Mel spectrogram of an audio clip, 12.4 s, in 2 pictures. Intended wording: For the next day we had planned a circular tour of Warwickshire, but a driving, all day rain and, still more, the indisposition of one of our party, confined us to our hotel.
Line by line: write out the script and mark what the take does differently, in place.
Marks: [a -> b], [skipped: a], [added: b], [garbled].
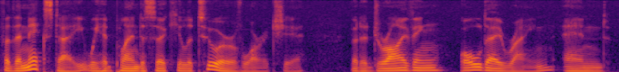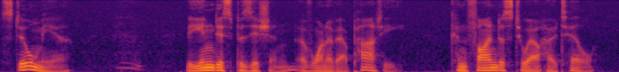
For the next day we had planned a circular tour of Warwickshire, but a driving, all day rain and, still [more, -> mere] the indisposition of one of our party, confined us to our hotel.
